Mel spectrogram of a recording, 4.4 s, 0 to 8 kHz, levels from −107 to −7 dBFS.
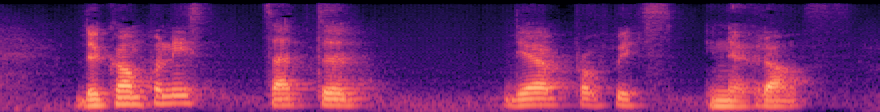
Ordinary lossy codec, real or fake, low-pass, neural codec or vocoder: MP3, 48 kbps; fake; 7.2 kHz; codec, 16 kHz, 0.5 kbps, X-Codec, HuBERT features, trained on LibriSpeech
